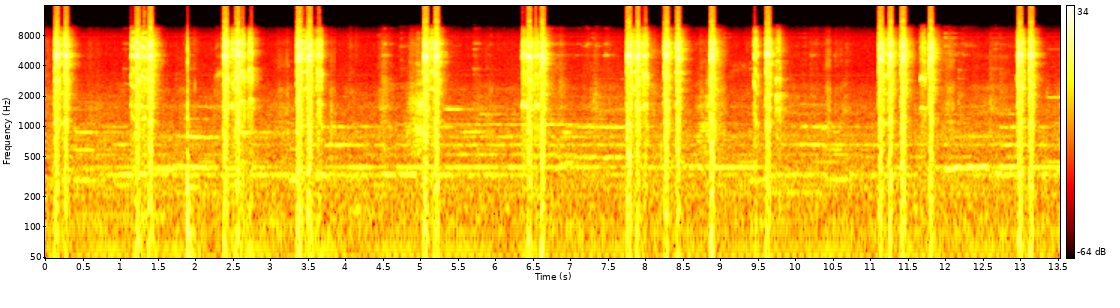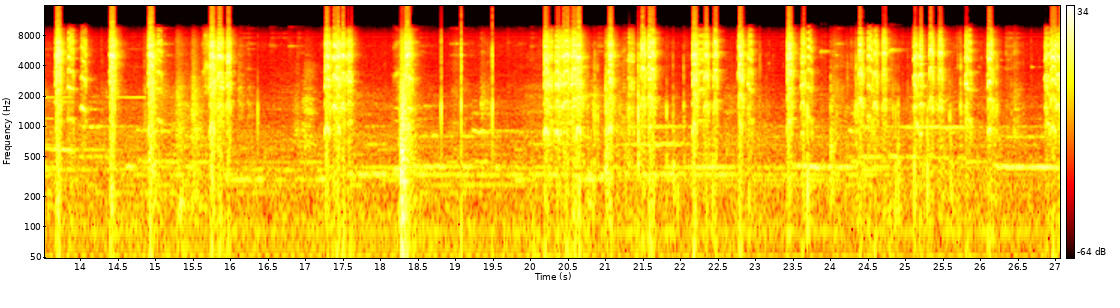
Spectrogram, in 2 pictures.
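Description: Baby green-cheeked conure chicks giving short, shrill squeaks, singly or in quick pairs, repeated irregularly, over a steady background with faint held tones.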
